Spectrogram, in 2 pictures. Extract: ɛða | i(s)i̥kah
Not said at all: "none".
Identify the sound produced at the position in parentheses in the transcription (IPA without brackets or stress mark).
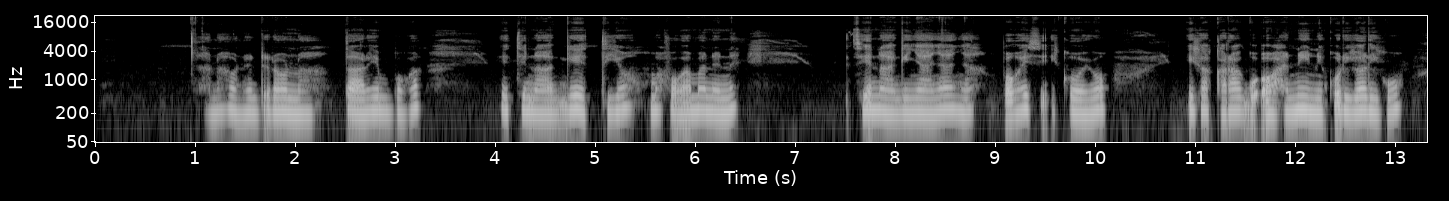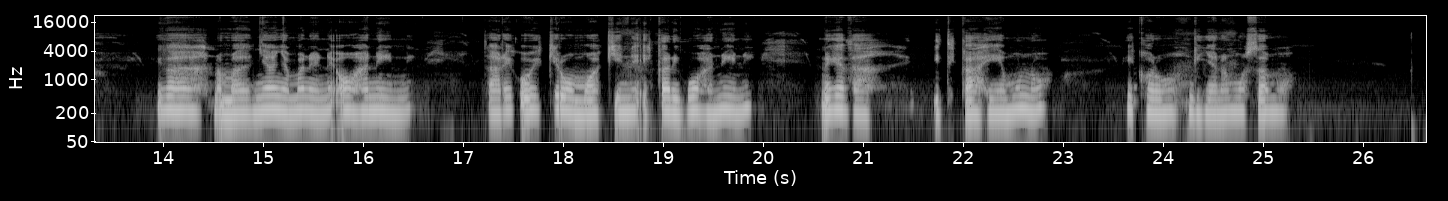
t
